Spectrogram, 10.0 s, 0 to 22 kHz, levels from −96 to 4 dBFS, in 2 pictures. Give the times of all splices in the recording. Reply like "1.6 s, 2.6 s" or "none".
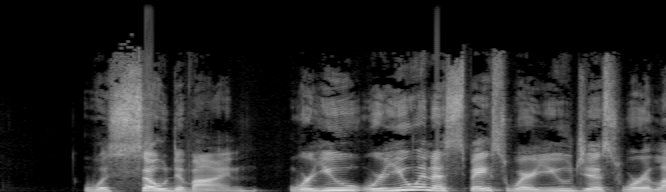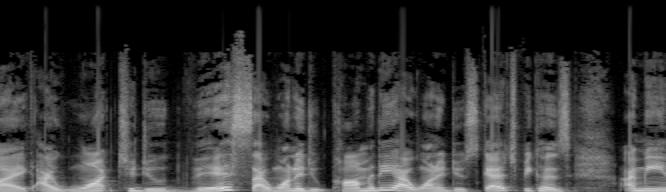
none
